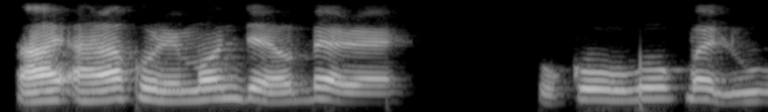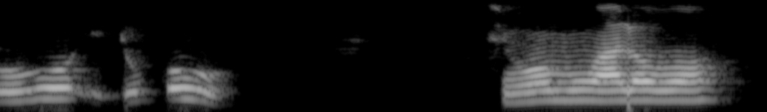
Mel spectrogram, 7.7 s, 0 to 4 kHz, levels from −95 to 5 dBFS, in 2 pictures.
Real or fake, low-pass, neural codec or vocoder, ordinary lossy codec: real; 3.6 kHz; none; none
